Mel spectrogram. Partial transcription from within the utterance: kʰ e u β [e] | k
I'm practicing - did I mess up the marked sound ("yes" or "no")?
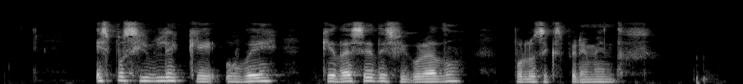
no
